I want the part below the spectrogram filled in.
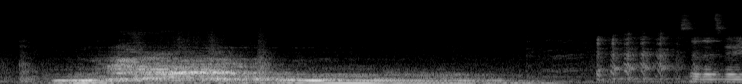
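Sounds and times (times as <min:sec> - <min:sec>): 
elephant greeting rumble: 0:00.3 - 0:05.7
laughter: 0:05.6 - 0:06.9
speech: 0:07.0 - 0:07.4.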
